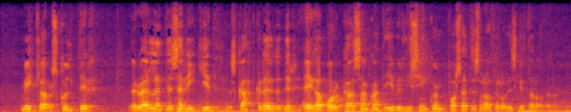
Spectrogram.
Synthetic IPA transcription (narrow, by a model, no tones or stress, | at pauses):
mɪhklaɾ̥skʏlt̪ɪɾ̥ | ɛɾʏɛɾlɛnt̪ɪsɛmriːcɪðskaht̪kɾejðɪnt̪ʏt̪nɪɾeːjɣaðpɔɾkasam̥kʰvan̥t̪ɪːvɪɾliːsiŋkʏmfɔr̥sajt̪ɪsɾaːwθerːawvɪðscɪft̪aɾa̰wθɛ̰ra̰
